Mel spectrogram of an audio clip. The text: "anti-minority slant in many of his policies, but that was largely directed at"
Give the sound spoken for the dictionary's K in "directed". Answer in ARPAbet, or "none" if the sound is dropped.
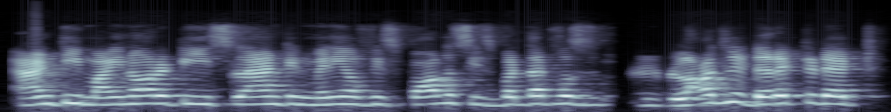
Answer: K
